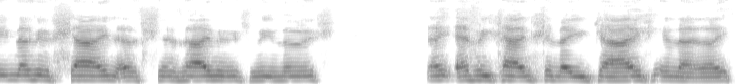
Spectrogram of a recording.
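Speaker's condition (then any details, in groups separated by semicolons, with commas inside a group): Moebius syndrome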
